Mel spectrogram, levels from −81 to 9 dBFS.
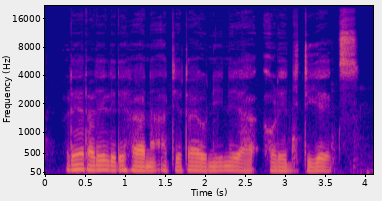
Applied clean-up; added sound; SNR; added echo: none; none; none; none.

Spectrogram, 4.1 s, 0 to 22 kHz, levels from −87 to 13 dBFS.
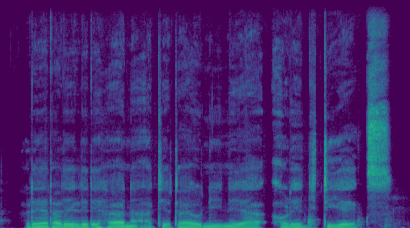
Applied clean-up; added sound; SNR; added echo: neural mask model Resemble Enhance denoiser.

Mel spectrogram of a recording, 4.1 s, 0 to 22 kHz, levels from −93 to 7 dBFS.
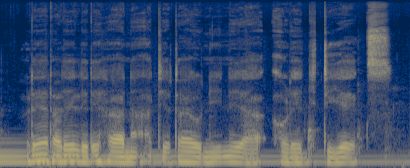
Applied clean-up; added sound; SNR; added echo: none; Bass guitar; 9 dB; none.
